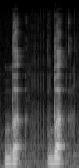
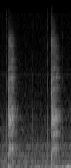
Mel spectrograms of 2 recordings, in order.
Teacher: You can say pp and then bb. Do you notice what happens when you pronounce b? The vocal cords vibrate. But when you say p, nothing happens in in the throat.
